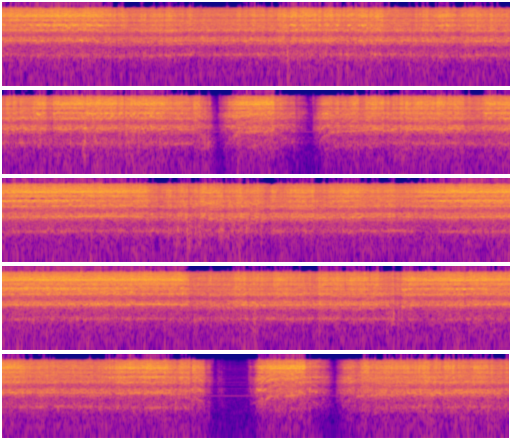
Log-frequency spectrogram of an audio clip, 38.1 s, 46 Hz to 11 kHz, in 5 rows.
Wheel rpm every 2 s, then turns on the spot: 210, 220, 230, 220, 210, 140, 150, 210, 220, 210, 230, 210, 220, 220, 210, 230, 170, 100, 200.
none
